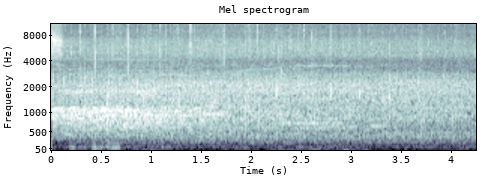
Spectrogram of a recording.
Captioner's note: cheering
